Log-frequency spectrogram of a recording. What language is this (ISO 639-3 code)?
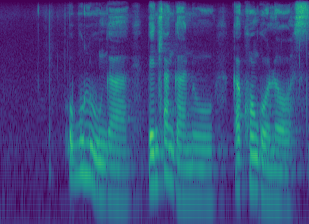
zul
